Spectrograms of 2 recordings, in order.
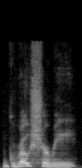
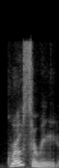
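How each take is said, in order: First: The middle consonant is an sh sound. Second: The middle consonant is an s sound. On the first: The speaker calls it wrong. "I used to say grocery with like a sh sh" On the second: The speaker calls it right. "but it's not. It's it's grocery"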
